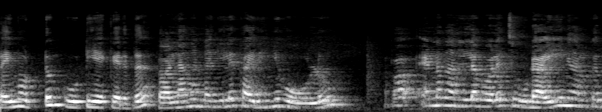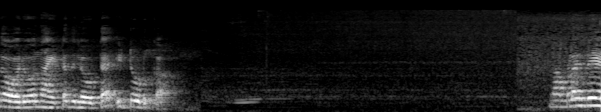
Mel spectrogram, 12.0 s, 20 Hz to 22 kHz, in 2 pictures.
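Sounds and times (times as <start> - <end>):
dough frying in hot oil: 8.1 - 12.0.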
